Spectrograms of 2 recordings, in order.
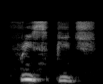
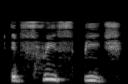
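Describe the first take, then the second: First: Said in the usual way. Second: "free speech" drawn out slowly, stress on "free"; slow, pointed repeat of "free speech"; emphatic, slowed restatement. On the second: Shown as a demonstration. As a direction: spell out "It's free speech" slowly, leaning on "free".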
